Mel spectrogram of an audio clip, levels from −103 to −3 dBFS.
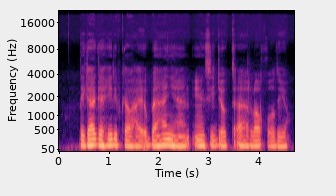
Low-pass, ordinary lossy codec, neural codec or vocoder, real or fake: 19.8 kHz; none; none; real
